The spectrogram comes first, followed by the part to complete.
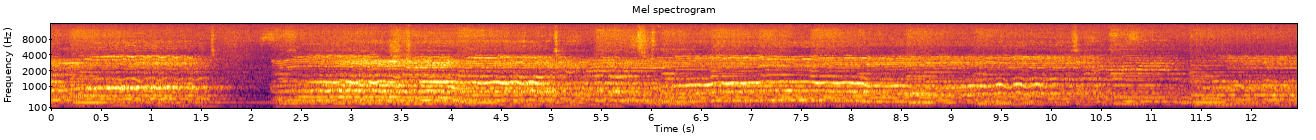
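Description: Mixed church choir of men's and women's voices singing in harmony, with a short break between phrases about two seconds in.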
